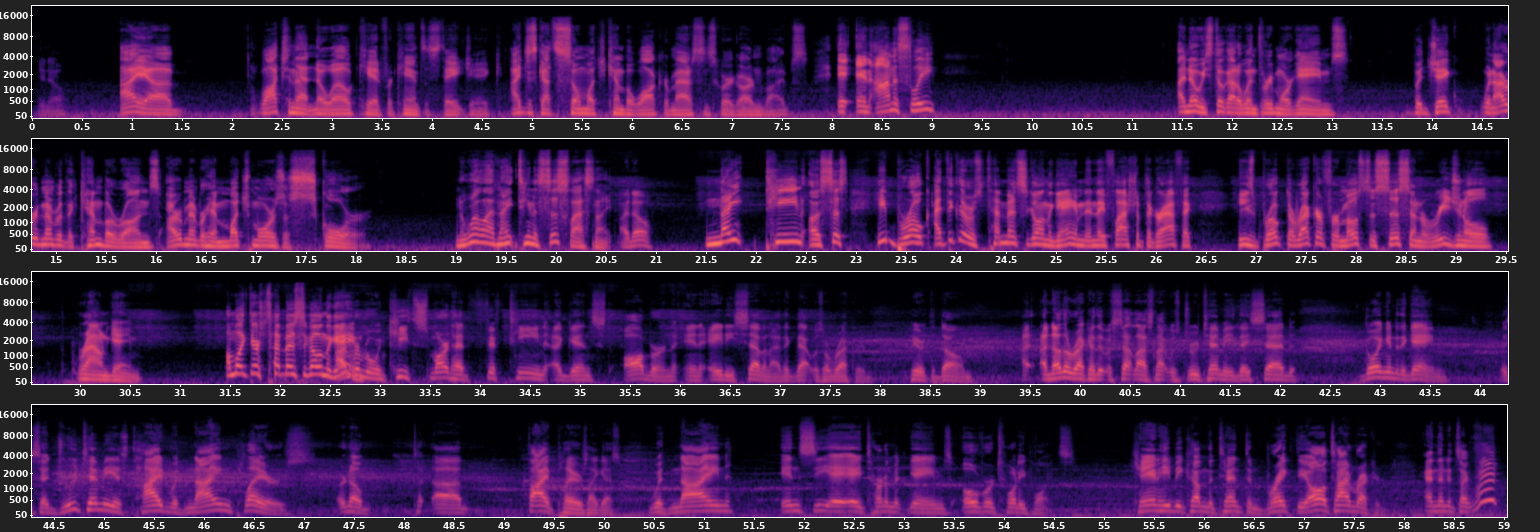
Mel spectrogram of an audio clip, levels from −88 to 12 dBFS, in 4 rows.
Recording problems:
animal sounds; faint; throughout; 25 dB below the speech

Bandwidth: 15 kHz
